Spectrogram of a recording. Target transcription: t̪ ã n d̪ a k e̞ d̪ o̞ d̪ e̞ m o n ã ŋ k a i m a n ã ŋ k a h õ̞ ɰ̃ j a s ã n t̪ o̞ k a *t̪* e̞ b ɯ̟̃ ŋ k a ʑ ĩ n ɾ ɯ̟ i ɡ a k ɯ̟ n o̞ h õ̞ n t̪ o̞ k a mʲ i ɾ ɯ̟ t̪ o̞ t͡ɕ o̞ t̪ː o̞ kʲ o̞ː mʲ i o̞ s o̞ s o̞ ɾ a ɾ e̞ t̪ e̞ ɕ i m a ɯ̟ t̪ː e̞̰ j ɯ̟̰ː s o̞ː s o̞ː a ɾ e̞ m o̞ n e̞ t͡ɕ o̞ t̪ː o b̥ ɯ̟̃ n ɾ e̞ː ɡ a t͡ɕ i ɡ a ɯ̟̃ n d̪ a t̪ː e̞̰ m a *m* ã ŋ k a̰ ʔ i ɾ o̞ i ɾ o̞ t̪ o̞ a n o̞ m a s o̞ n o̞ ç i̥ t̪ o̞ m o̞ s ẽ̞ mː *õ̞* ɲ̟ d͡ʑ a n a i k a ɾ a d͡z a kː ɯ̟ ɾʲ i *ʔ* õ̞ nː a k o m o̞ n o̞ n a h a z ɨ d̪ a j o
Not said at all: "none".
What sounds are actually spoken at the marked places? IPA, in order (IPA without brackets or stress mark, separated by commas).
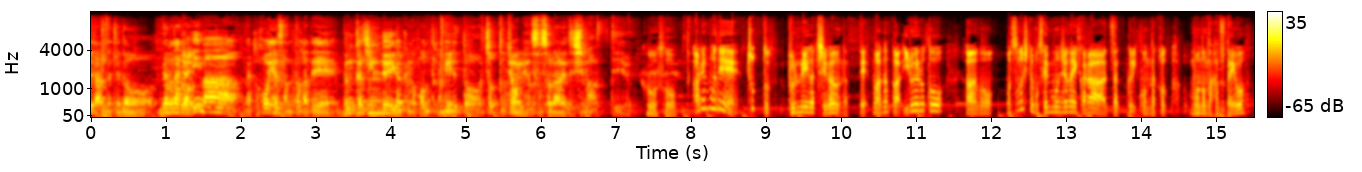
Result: d̪, n, õ̞, k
